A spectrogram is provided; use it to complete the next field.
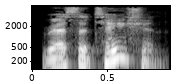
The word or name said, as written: recitation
